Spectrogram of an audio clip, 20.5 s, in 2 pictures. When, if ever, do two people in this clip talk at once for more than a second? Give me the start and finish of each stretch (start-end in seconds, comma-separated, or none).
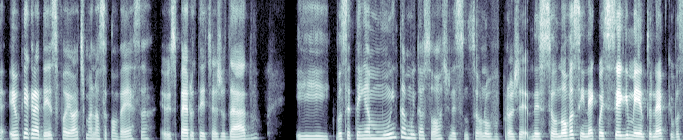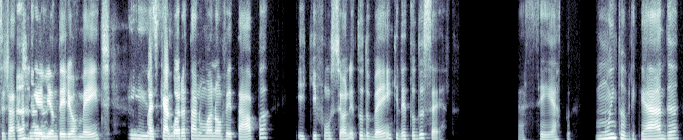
none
